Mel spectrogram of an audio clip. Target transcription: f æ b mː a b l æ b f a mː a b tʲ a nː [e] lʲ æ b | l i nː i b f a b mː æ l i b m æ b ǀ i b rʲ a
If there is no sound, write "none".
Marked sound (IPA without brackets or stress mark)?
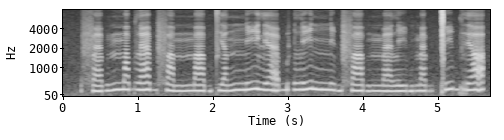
i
